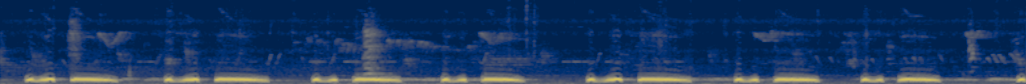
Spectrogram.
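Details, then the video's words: Dove cooing steadily over about ten seconds in a bird-trapping setting. A quick two-part note leads into a long, even, low coo, and the phrase repeats about seven times with short gaps. Soft low rumbling sits underneath. "Sound of good dove"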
